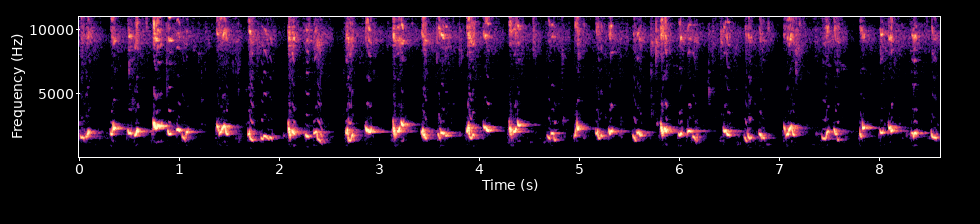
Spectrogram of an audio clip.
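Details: Yellow-vented bulbul (Pycnonotus goiavier) singing its long rapid song to provoke others into answering: a fast, continuous run of bubbly, liquid chirps, several notes each second, with a faint high hiss behind.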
